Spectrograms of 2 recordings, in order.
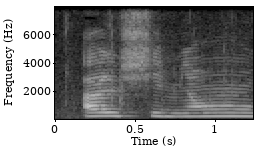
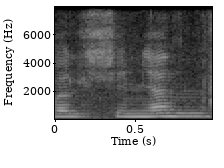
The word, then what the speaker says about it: Alchemian: Donc c'est une commande qui provient de chez Alchéan ou Alchéan, tout dépend comment vous prononcez, italien ou français.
